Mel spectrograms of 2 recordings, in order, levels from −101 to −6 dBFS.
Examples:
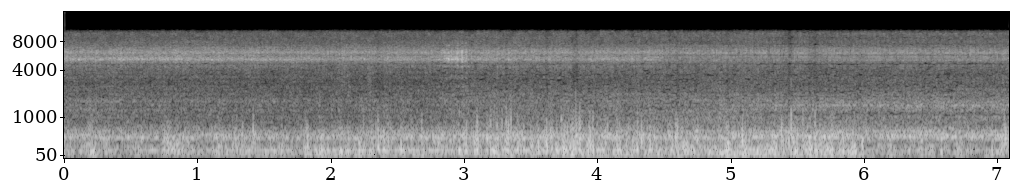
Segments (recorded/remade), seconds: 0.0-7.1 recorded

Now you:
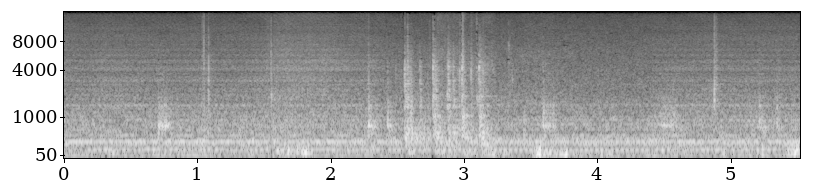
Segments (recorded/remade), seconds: 0.0-2.4 remade; 2.4-4.4 recorded; 4.4-5.5 remade

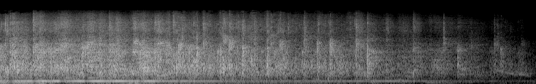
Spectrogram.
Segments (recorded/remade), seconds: 0.0-0.4 recorded; 0.4-1.7 remade; 1.7-3.6 recorded; 3.6-4.9 remade; 4.9-5.4 recorded

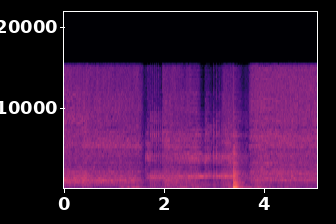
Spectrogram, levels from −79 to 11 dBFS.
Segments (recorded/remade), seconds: 0.0-2.9 recorded; 2.9-3.7 remade; 3.7-4.3 recorded; 4.3-5.1 remade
